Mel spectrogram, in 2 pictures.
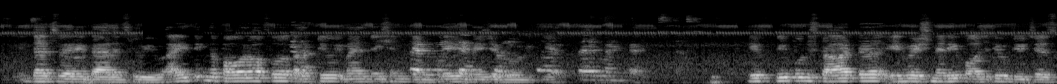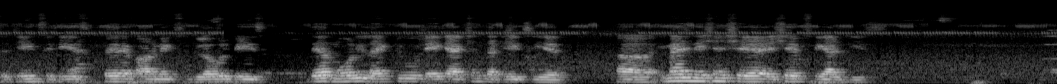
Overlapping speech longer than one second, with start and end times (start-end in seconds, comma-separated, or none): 4.1-5.6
